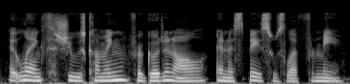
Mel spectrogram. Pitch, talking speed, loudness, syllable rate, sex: 165 Hz, 275 wpm, -17 LUFS, 5.6 syllables/s, female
